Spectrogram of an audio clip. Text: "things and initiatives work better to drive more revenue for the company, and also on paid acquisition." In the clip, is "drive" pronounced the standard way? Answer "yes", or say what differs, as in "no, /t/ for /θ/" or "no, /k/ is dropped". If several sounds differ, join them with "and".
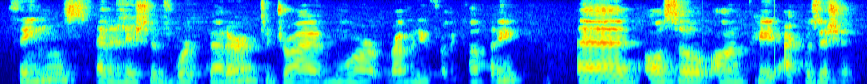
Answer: yes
